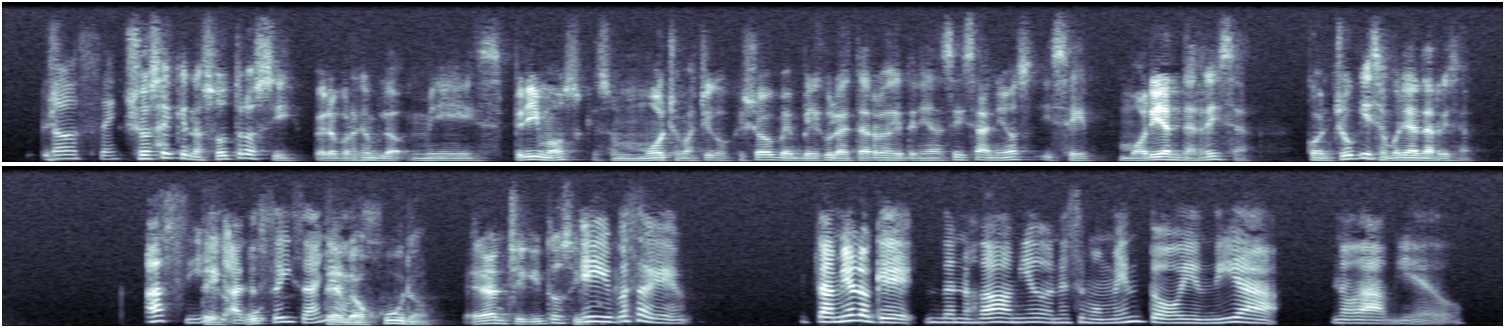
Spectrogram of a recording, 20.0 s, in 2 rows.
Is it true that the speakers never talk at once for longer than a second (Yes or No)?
Yes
